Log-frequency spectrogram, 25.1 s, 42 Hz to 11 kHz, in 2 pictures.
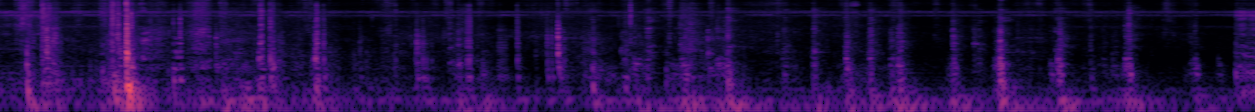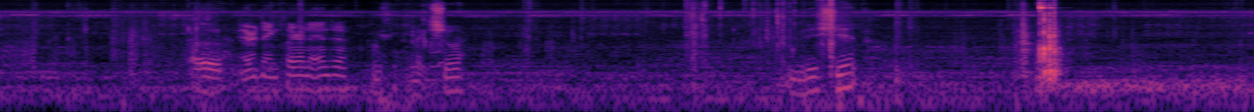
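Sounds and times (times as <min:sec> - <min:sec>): insects chirring: 0:00.0 - 0:25.0
clicks and knocks of handling: 0:00.3 - 0:12.2, 0:19.3 - 0:21.8.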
